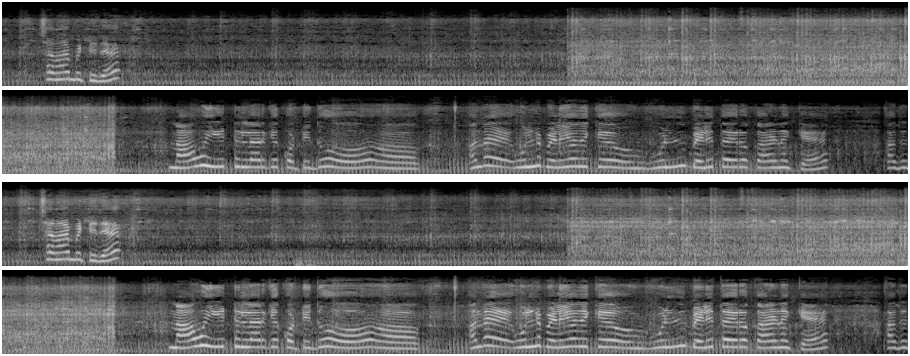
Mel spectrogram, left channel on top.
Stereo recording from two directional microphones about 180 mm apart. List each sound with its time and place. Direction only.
0.4 s speech: 15° left (ahead or behind)
5.6 s a sound: 10° left (ahead or behind)
10.8 s speech: centre (ahead or behind)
